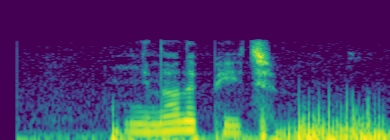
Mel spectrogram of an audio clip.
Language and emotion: Russian, neutral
